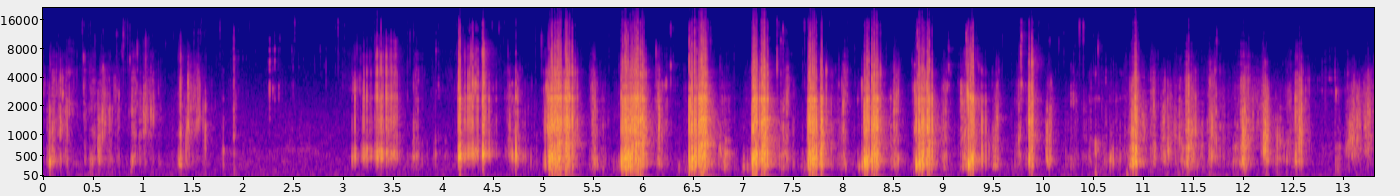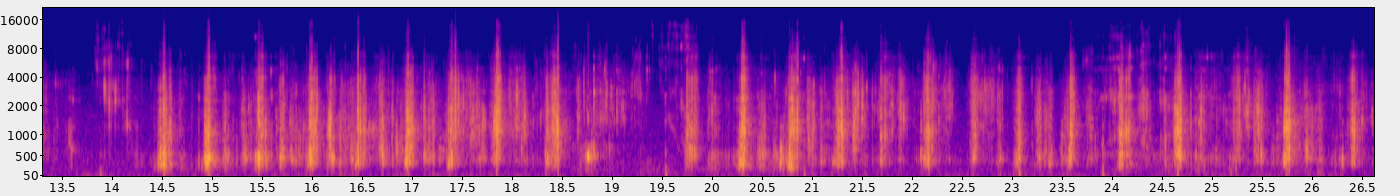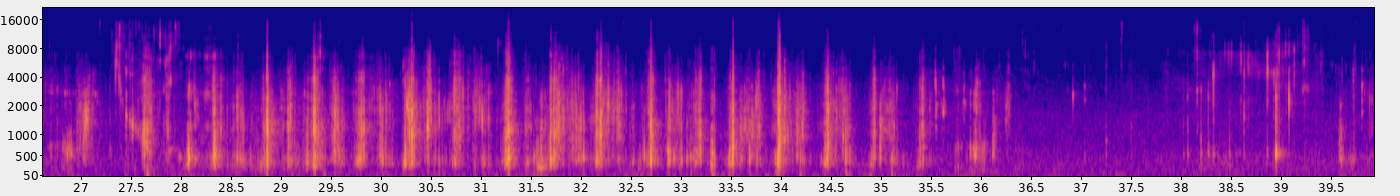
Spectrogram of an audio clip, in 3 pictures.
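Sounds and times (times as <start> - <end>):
crunching bites of seafood: 0.0 - 36.3
chewing with small crunches: 0.0 - 39.9.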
